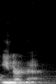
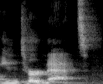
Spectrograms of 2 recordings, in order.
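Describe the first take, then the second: First: It is said with an American English accent. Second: It is said with a Brazilian Portuguese accent. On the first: The speaker calls it right. "o americano fala internet" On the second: The speaker calls it wrong. "o americano não fala internet"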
